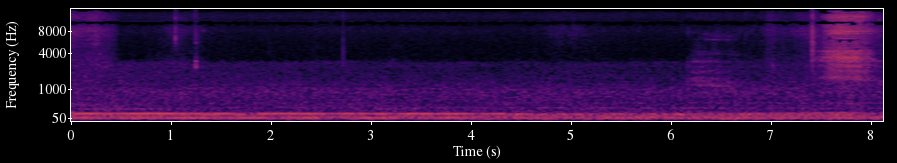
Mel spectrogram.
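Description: A steady low mechanical hum, with soft breaths of a smoker drawing on and exhaling a cigar near the end.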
